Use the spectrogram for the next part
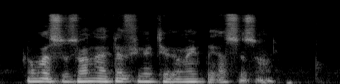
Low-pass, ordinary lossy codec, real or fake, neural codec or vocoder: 10.8 kHz; AAC, 64 kbps; fake; codec, 24 kHz, 1 kbps, SNAC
